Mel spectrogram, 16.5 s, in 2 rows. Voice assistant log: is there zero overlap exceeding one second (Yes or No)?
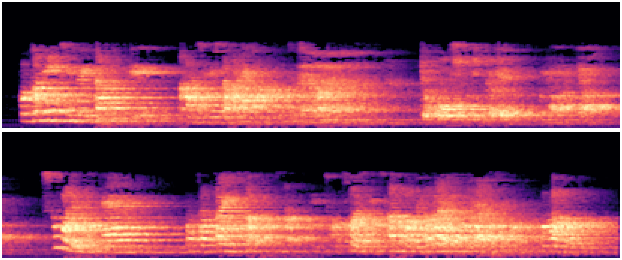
Yes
